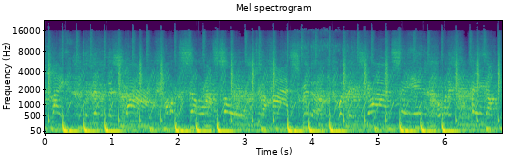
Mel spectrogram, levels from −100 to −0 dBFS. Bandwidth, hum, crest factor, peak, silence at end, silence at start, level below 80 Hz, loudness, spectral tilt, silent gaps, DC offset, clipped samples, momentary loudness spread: 15 kHz; none; 12 dB; 0 dBFS; 0 s; 0 s; -14 dBFS; -13 LUFS; -5 dB/octave; none; under 0.1%; under 0.1%; 3 LU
